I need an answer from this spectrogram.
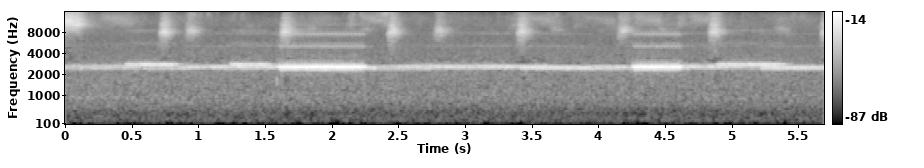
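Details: Night chorus of crickets in summer grass in Bulgaria: an unbroken high trill with slightly shifting pitch from different insects and louder bursts every couple of seconds, no birds or people heard.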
